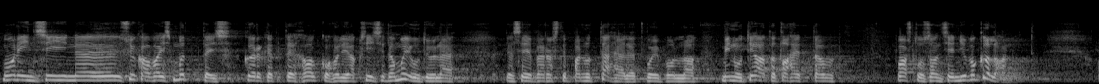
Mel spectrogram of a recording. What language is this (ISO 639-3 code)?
est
